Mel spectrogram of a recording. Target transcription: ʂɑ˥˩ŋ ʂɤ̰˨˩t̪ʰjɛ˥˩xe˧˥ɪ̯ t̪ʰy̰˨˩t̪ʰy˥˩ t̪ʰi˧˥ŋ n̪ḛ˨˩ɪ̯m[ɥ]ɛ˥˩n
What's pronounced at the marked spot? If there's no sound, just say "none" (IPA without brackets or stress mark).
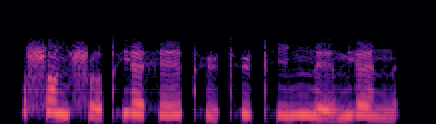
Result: j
